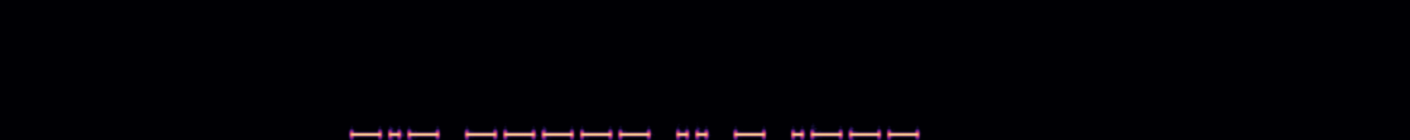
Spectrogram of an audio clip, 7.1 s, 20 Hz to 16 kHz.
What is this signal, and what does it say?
Morse code, heard as a keyed tone, about 25 wpm, 700 Hz. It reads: K0ITJ
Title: USA Call Signs - 5 Characters - Repeated 3x - 25wpm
